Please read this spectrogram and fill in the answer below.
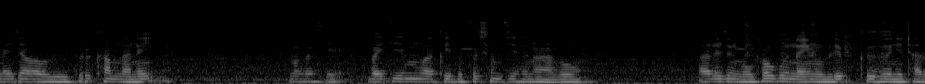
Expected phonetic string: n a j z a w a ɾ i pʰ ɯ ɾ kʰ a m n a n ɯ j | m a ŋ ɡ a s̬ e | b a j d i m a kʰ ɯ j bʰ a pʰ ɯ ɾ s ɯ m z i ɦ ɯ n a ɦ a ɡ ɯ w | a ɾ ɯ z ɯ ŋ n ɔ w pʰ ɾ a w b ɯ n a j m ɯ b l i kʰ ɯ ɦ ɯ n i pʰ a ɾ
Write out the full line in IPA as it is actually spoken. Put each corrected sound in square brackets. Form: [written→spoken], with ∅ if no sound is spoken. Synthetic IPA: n a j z a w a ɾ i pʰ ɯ ɾ kʰ a m n a n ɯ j | m a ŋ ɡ a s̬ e | b a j d i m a kʰ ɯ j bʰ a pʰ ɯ ɾ s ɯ m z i ɦ ɯ n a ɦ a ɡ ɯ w | a ɾ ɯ z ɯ ŋ n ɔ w pʰ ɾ a w b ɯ n a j m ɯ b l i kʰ ɯ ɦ ɯ n i [pʰ→tʰ] a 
